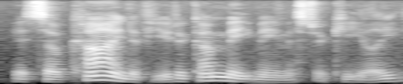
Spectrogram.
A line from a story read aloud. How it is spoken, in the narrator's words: murmured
